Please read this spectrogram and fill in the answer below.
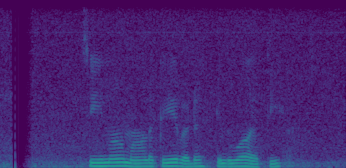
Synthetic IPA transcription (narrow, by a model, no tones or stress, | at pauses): siːmaːmaːləkəjeʋæɖəhind̪uʋaːæt̪i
